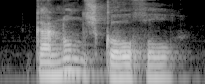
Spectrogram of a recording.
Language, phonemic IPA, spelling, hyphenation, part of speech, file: Dutch, /kaːˈnɔnsˌkoː.ɣəl/, kanonskogel, ka‧nons‧ko‧gel, noun, Nl-kanonskogel.ogg
- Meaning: cannon ball, heavy spheric projectile to be launched by artillery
